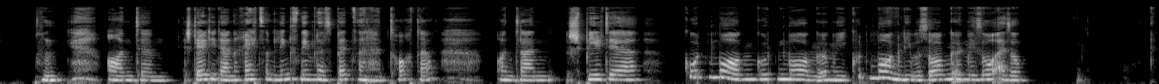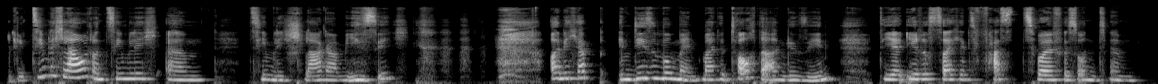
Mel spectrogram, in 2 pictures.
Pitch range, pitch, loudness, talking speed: 200-245 Hz, 220 Hz, -19 LUFS, 140 wpm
